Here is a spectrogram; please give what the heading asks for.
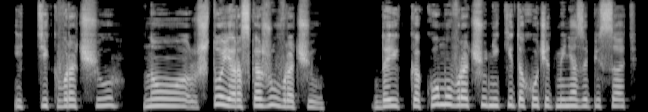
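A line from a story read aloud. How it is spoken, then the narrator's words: Sighing. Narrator (Russian): Ирина вздохнула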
